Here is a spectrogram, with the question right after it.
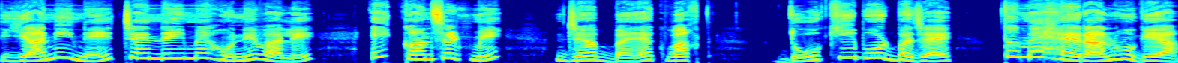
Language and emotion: Urdu, surprised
